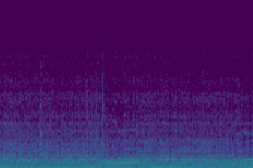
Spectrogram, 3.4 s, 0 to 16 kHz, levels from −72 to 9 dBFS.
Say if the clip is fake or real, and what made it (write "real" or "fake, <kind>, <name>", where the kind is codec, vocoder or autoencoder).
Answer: real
